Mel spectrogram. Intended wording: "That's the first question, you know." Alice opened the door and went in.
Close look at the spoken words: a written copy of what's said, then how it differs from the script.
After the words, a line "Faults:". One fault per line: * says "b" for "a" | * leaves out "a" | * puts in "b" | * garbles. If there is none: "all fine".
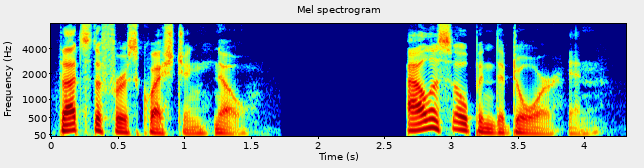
"That's the first question, know." Alice opened the door in.
Faults:
* leaves out "you"
* leaves out "and went"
